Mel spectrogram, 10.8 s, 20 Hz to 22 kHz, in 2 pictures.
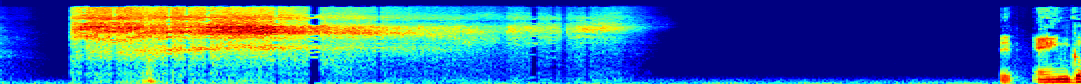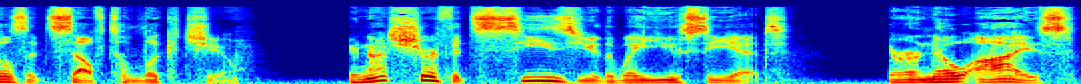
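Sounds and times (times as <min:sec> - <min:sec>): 
long loud hissing breath: 0:00.0 - 0:03.3
speech: 0:05.0 - 0:10.7.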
